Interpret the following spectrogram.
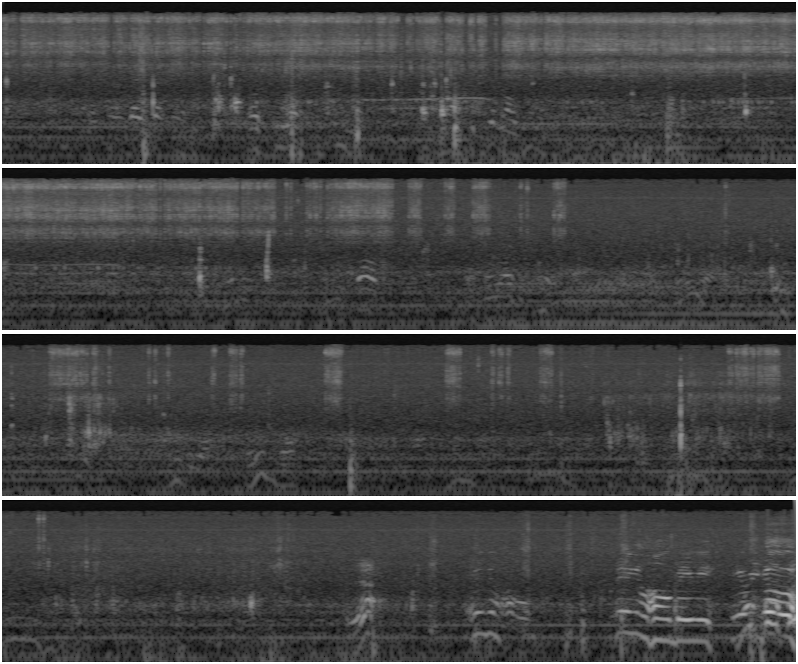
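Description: Small outboard motor running steadily at low speed, giving a constant low hum, with faint voices and a few sharp knocks on the boat.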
